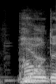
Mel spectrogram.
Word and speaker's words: pwned: Pwned is spelt P-W-N-E-D. – It's owned, but with a P. Have I been owned, but with a P, .com. – Is the P silent? – The P, technically, yeah.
